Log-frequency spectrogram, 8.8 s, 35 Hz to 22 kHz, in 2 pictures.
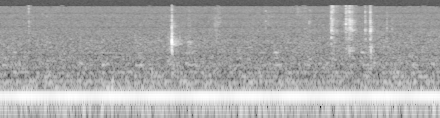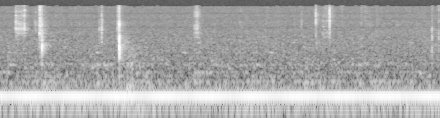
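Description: A few light plastic-and-metal clicks as wired brass terminals are handled and seated in a 220-volt plug housing, most of them in the middle, over a steady low hum.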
